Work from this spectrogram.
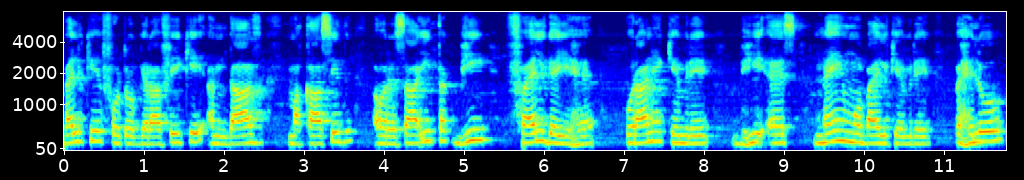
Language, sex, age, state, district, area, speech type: Urdu, male, 18-30, Uttar Pradesh, Balrampur, rural, spontaneous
